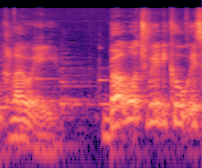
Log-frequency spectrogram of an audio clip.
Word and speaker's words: Chloe: ends with OE and normally words ending with OE make like an o sound right with toe and woe and the name Joe as well and we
